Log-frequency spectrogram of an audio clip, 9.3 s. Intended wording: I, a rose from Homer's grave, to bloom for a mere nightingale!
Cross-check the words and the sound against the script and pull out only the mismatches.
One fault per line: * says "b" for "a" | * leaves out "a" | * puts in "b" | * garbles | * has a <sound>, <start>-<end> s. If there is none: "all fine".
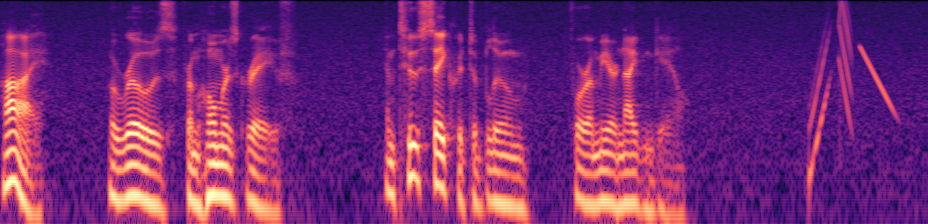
* puts in "am too sacred"
* has a chirp, 8.1-9.1 s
